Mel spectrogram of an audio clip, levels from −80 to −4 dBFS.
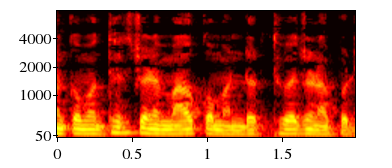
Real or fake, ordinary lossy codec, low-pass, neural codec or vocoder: real; none; none; none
